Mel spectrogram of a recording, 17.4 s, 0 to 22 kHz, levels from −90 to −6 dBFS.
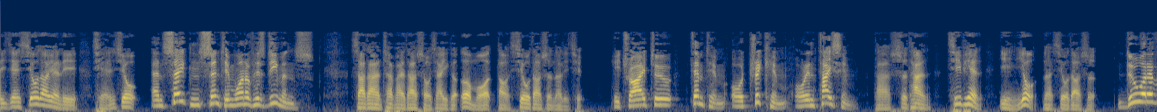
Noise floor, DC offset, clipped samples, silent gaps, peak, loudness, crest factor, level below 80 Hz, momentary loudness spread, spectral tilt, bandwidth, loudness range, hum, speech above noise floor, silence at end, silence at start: -58 dBFS; under 0.1%; under 0.1%; none; -4 dBFS; -26 LUFS; 22 dB; -48 dBFS; 14 LU; -4 dB/octave; 8 kHz; 3 LU; none; 32 dB; 0 s; 0 s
